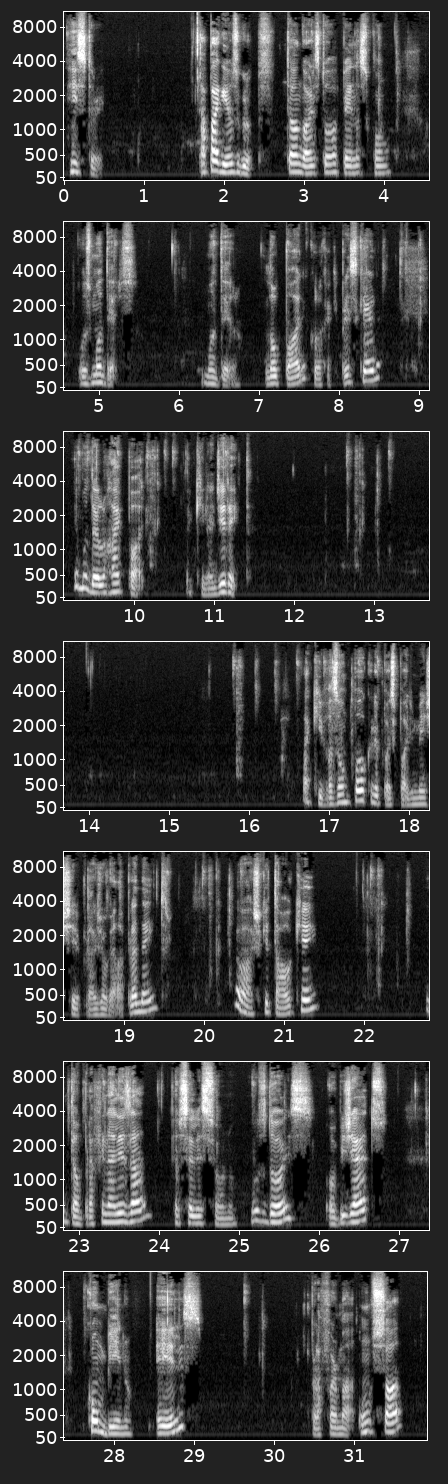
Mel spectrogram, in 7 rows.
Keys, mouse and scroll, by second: 0.0 click, 2.4 click, 3.7 alt+middle click, 5.2 click, 8.5 alt+middle click, 9.3 click, 9.8 alt+click, 10.8 scroll up 1, 11.1-16.1 alt+drag, 16.1 alt+middle click, 16.6 alt+click, 18.3 scroll up 1, 18.8 alt+middle click, 19.2 scroll down 1, 19.5 alt+click, 20.5-22.4 alt+drag, 22.4 scroll down 1, 22.8 alt+middle click, 23.4 alt+click, 25.2 shift+click, 27.6-31.9 shift+right drag.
